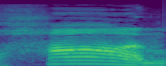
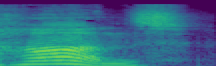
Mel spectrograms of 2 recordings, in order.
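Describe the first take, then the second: First: The name ends without any s sound. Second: The name ends with an added s sound. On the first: The name is given as it really is. The speaker calls it right. "there's no S at the end of it" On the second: The name is mistaken for a common real name. The speaker calls it wrong. "I'm purposely mispronouncing this"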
